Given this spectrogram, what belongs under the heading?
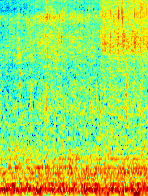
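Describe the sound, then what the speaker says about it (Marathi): Alu vadi, colocasia leaf rolls, shallow-frying in a pan with little oil over medium heat, giving a steady, close hiss and crackle of sizzling that stays even throughout. "आता याच पॅनमध्ये मी अळूवडी टाकणार आहे जास्त तेलामध्ये नाही तळणार आहे"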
